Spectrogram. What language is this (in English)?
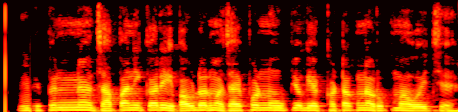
Gujarati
